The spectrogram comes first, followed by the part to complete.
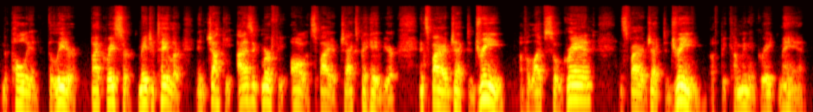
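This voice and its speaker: A middle-aged American man giving an expressive storybook read-aloud with explanatory asides, speaking emphatically with dramatic pauses. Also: lowish voice. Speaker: author reading his book aloud. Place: home room with bookshelves, indoors.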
